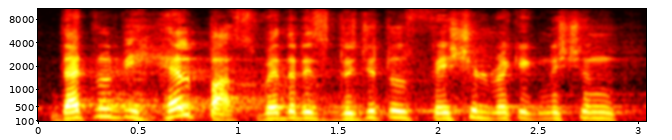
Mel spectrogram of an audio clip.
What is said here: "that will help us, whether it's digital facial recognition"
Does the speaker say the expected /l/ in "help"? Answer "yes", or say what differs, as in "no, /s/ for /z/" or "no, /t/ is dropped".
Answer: yes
